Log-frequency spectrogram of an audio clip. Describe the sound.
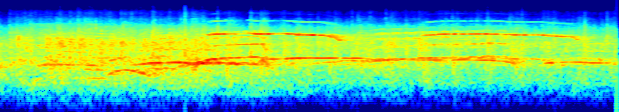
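Sustained applause from dozens of employees and volunteers in the open lobby of the Mid-Ohio Food Bank south of Columbus, clapping out Ohio National Guard soldiers at a decommissioning ceremony; steady clapping for about six seconds with scattered cheers and voices, at an even loudness.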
